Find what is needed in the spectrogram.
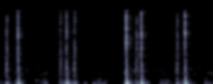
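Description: A pen stylus tapping and clicking on a tablet screen while handwriting words, about ten short, sharp clicks at an uneven pace.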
